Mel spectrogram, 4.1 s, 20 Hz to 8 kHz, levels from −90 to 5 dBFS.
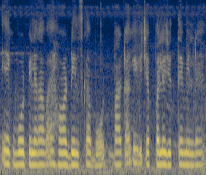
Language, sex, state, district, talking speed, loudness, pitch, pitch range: Hindi, female, Bihar, Katihar, 260 wpm, -15 LUFS, 205 Hz, 200-205 Hz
